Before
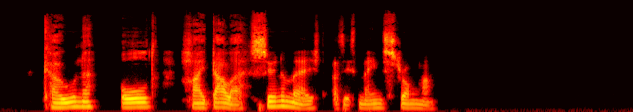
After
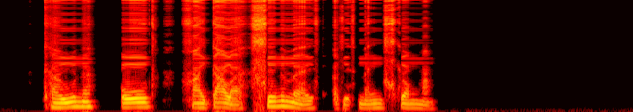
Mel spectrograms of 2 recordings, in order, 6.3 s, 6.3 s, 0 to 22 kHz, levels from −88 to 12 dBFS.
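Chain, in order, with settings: FFT order left unsorted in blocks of 16 samples; 1.29–3.69 high shelf 3800 Hz +7.5 dB; soft clip -11.5 dBFS, distortion -12 dB

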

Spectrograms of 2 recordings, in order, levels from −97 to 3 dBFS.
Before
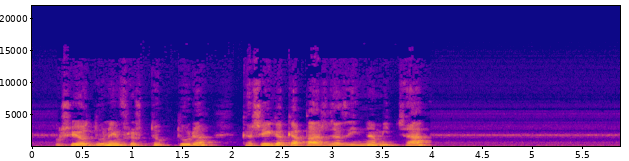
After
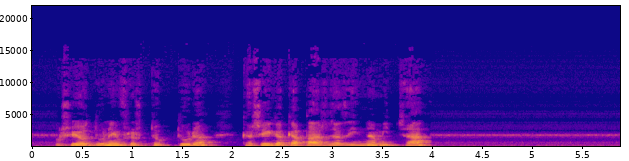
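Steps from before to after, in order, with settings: band shelf 4100 Hz -8.5 dB; gain -4 dB

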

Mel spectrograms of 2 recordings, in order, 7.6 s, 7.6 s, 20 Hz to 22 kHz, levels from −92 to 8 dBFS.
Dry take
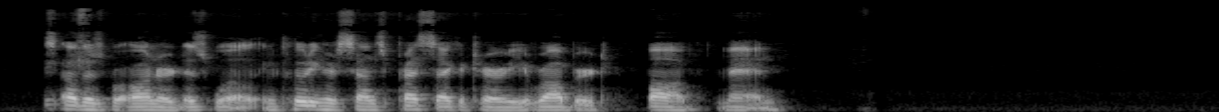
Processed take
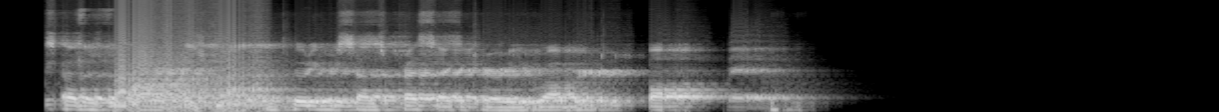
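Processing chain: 0.66–1.53 cycle switcher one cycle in 2, inverted; 4.13–4.81 vowel filter e; crossover distortion -51 dBFS; narrowing echo 85 ms, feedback 45%, band-pass 930 Hz, level -4 dB; non-linear reverb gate 0.19 s rising, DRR 6 dB; maximiser +18 dB; gain -1 dB

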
